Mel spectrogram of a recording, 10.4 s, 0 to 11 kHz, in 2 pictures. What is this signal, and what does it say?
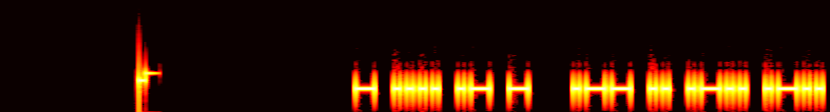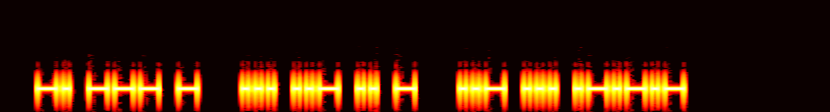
Morse code, heard as a keyed tone, about 32 wpm, 700 Hz. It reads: THAT WILL NOT SUIT US.
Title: Sentences from Top 1600 Words 30wpm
